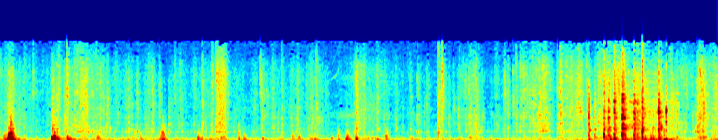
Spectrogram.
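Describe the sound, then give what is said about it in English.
Plain brown envelope wrapping crinkles and tears as a birthday gift is opened, with irregular rustling, a few sharper crackles at the start and a denser flurry of crinkling near the end. “What's that? That fine, plain brown envelope wrapping that everyone loves.”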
